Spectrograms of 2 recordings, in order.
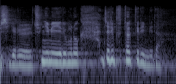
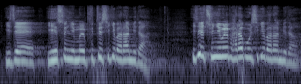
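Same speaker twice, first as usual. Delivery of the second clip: higher, louder closing exhortation; climactic preaching; 5 semitones higher, 5 dB louder than usual. Acted. Pastor urging the congregation at the close, higher and louder. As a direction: build to a fervent climax.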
